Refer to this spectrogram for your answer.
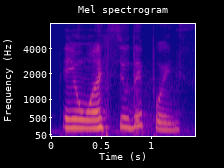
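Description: A young woman streamer with a Brazilian Portuguese accent, chatting casually while opening cards and gushing over the art. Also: on the high side. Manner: gushing, easily excited exclamations. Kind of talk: casual card-opening chat.

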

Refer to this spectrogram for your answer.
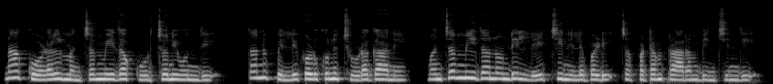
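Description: A woman reading a first-person story aloud in a steady, dramatic way. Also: fairly high pitch, normal speed. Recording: dull lo-fi audio.

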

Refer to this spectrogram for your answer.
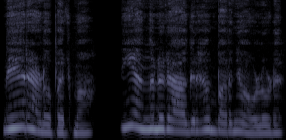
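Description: A woman's voice: fairly high pitch, lively intonation, moderate pace, no echo. A woman voicing a teasing young husband, playful and firm, in a story read aloud. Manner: teasing, gently mocking.

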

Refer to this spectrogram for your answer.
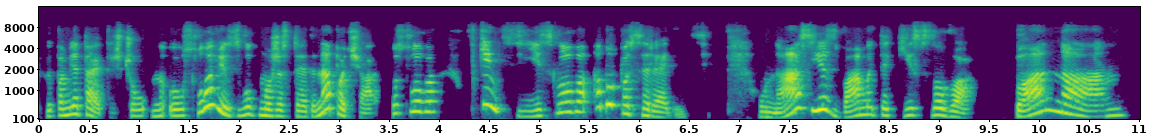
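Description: A woman teaching a literacy lesson to young children, speaking in a slow, encouraging way and carefully stretching out letter sounds and tongue twisters. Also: mid-range voice, breathy edge. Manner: slow, sing-song and encouraging, addressing children.

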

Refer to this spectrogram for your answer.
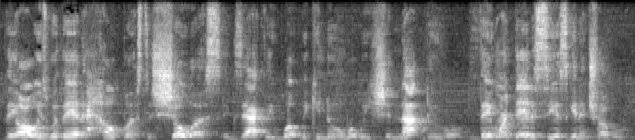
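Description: A man's voice: medium pitch, lively intonation, fairly quick. A young male police officer speaks from the heart, with loose phrasing and restarts, in a mid-range voice. He is picked up from a distance in a roomy studio, with music faintly underneath. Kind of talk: interview testimonial. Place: studio with curtain backdrop.

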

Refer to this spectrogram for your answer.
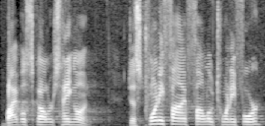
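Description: Man, pastor, sermon, animated preaching, slightly high voice, long hall reverb. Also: moderate pace, smooth.

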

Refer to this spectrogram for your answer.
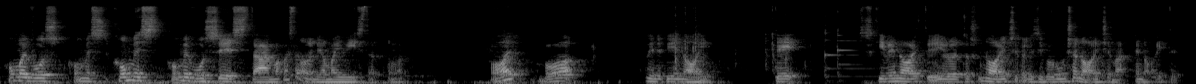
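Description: A YouTuber learning a language chats casually as he works through an app lesson, repeating words aloud and often correcting himself. His medium-pitched voice is creaky and measured, with reverberation and soft background music.

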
